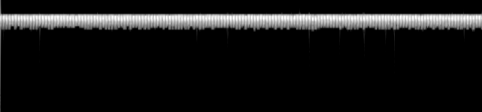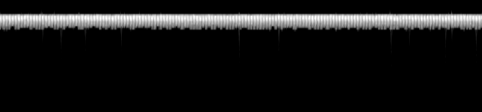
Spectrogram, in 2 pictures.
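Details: Korean bush cricket keeping up a steady, shrill, finely pulsed hiss at even volume from start to finish, with no other animals or noises heard.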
